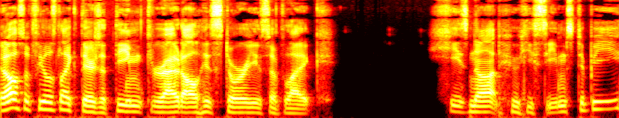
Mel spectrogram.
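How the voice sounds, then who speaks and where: Recorded very cleanly against a silent background, with a dry, close sound and no echo, a man with an ordinary speaking voice talks at a moderate pace and medium pitch with lively intonation. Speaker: podcast host. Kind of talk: casual chat discussing a TV show.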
